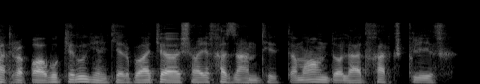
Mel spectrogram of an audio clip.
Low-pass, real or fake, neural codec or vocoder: 7.2 kHz; fake; codec, 16 kHz in and 24 kHz out, 0.6 kbps, FocalCodec, streaming, 4096 codes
